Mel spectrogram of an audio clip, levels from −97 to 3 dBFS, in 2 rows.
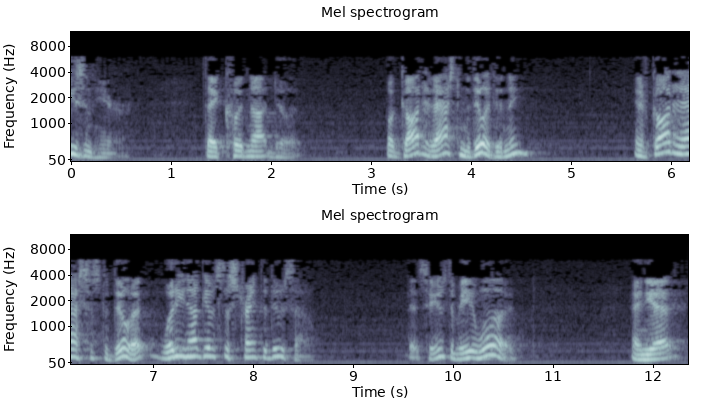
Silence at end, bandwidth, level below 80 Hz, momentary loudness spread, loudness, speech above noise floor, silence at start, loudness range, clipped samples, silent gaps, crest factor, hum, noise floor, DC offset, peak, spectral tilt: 0 s; 6.4 kHz; -52 dBFS; 16 LU; -22 LUFS; 30 dB; 0 s; 5 LU; under 0.1%; none; 20 dB; none; -52 dBFS; under 0.1%; -4 dBFS; -6.5 dB/octave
